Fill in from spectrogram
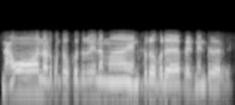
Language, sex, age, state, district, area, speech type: Kannada, male, 45-60, Karnataka, Belgaum, rural, conversation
